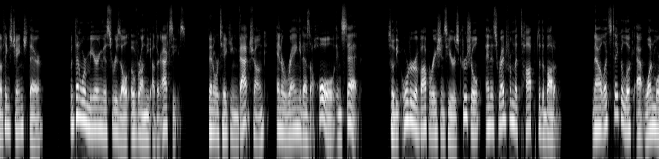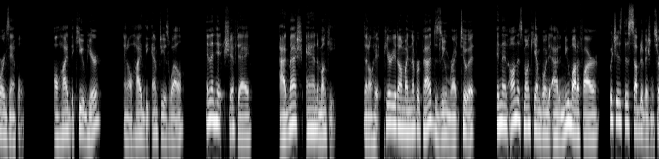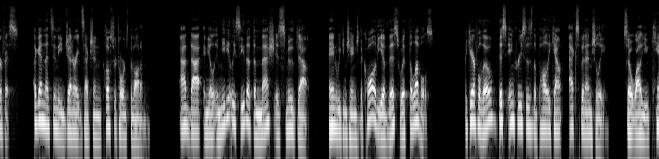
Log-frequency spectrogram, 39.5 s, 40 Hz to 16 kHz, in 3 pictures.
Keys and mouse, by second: 1.3 click, 2.5-4.0 middle drag, 6.9 click, 14.4 click, 16.1 click, 17.3 shift+a, 21.6 KP_Decimal, 24.5-29.3 drag, 36.1 click, 36.9 click.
